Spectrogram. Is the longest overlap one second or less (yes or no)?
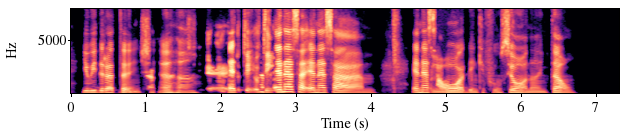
yes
